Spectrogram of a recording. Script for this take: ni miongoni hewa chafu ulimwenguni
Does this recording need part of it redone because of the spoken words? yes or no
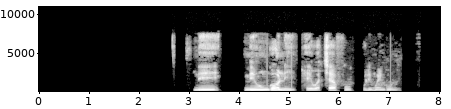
no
